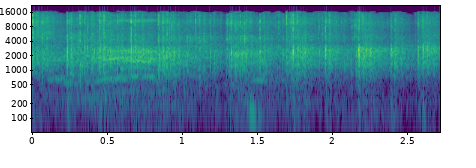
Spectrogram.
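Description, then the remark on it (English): A few scattered, uneven claps break out from about six audience members, sparse and irregular against a hum of background noise, never building into full applause. “Six of you clap because now you're offended.”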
